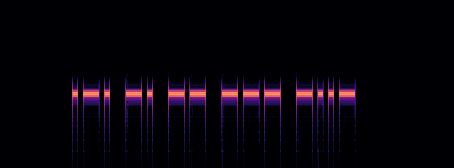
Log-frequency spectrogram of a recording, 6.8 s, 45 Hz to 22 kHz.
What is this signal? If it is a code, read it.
Morse code, heard as a keyed tone, about 15 wpm, 700 Hz. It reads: RNMOX
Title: Code Groups - 5 Letters - 15wpm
